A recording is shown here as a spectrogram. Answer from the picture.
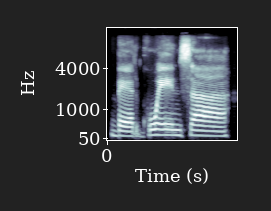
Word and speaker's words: vergüenza: The U comes back and we do pronounce it pingüino, vergüenza, güero.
